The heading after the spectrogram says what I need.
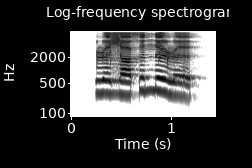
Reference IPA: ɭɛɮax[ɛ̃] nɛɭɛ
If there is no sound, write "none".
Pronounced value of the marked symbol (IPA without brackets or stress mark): ɛ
